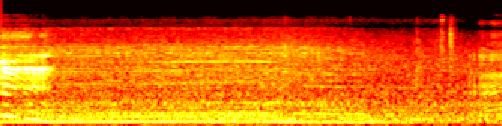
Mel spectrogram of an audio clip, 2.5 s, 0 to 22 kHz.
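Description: A supercharged 2023 Shelby F-150 Super Snake truck engine drones loudly and steadily up close, its supercharger whine sliding down at first and then holding a constant rumble.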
